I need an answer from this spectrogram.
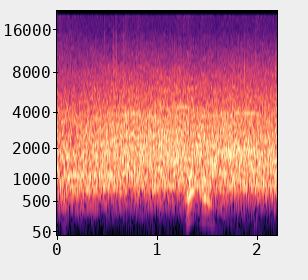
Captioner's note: audience cheers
